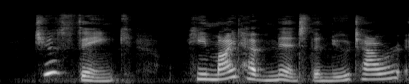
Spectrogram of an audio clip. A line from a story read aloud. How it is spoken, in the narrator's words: exclaimed Joe suddenly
